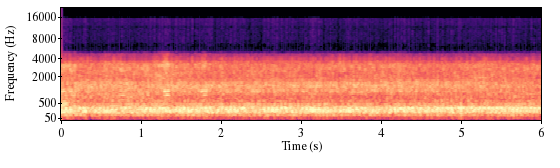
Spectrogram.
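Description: Steady low hum with hiss, holding an even level throughout with no sharp sounds.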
